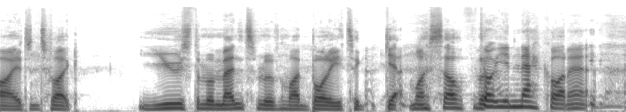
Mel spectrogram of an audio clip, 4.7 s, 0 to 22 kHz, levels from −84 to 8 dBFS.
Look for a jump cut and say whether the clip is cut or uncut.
uncut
